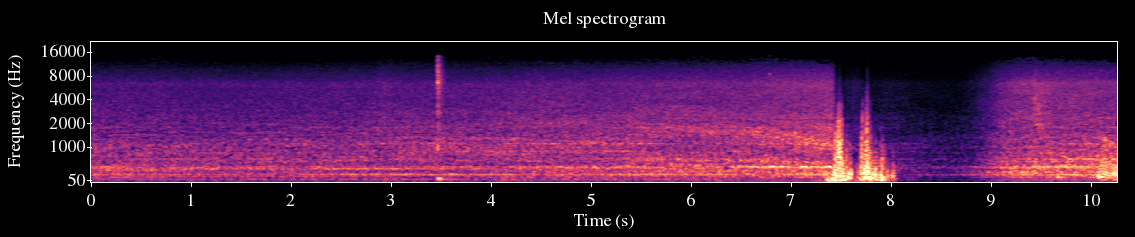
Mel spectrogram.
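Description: Electric fan running with a steady whir and a faint motor hum. A sharp click comes about three and a half seconds in, and a few loud thumps near the end, after which the whir briefly drops away and returns.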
